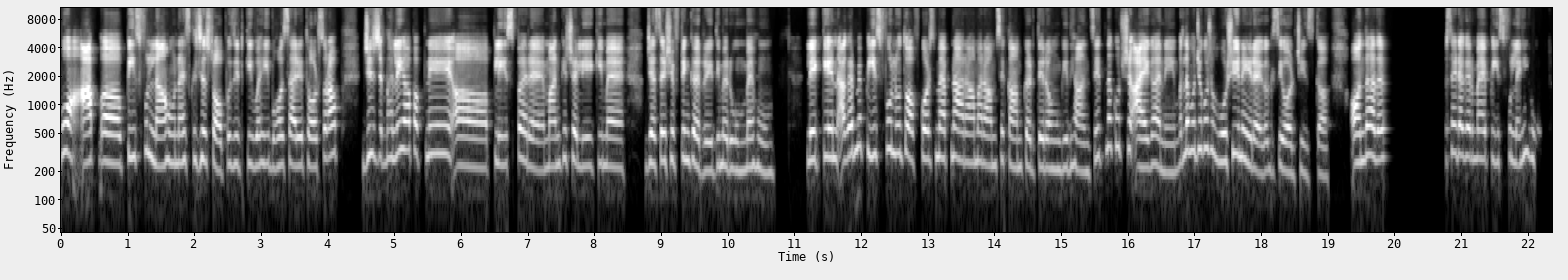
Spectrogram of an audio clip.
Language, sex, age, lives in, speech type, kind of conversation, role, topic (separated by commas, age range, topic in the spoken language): Hindi, female, 25-29, India, conversation, podcast, guest, Jab sab kuch change ho raha ho toh peace kaise banaye rakhte ho?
